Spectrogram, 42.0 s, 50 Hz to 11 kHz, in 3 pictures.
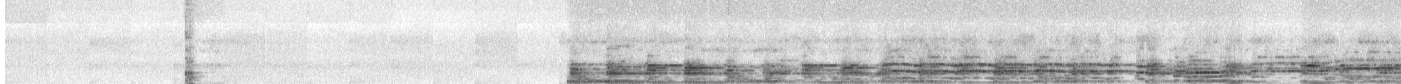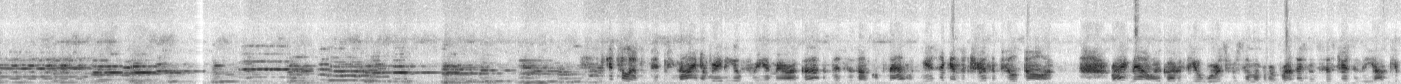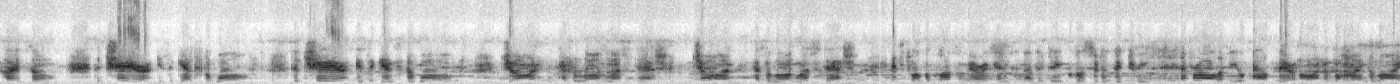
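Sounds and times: music: 5.6s - 22.2s, 31.4s - 42.0s
tinny voice over a radio: 20.0s - 42.0s.

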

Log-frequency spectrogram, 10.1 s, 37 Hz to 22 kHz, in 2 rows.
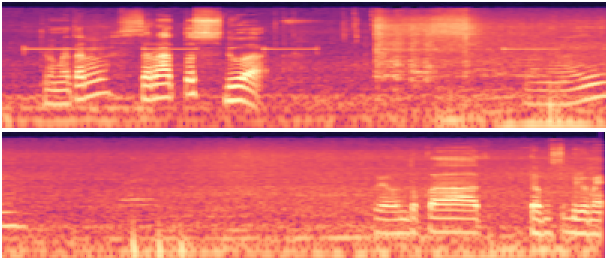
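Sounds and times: car engine starting and running: 0.0s - 10.0s.

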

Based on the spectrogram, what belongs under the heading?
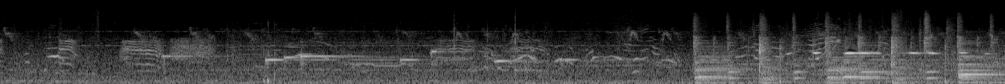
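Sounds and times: music melody: 6.8s - 10.0s.

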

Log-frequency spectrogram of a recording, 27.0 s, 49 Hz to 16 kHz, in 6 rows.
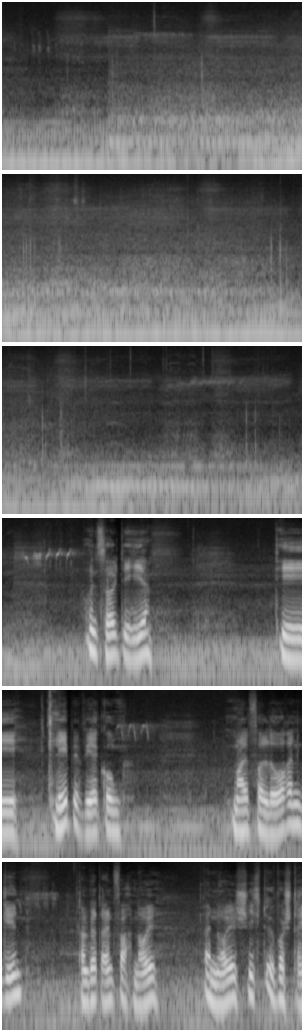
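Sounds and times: road traffic engine rumble: 0.0s - 27.0s.

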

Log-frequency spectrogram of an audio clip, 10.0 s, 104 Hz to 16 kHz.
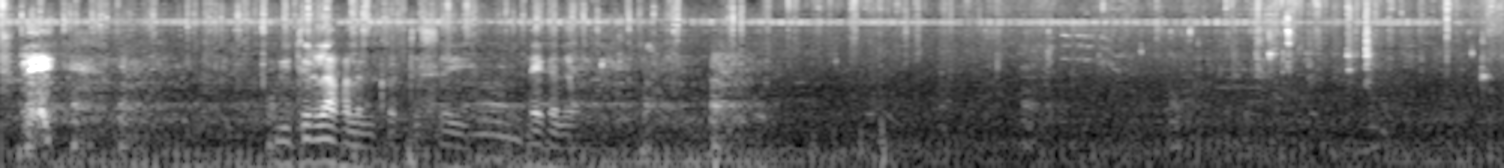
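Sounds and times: low steady rumble: 0.0s - 10.0s
faint water dripping: 5.2s - 10.0s
bamboo fish trap clicks and rustles: 7.6s - 10.0s.

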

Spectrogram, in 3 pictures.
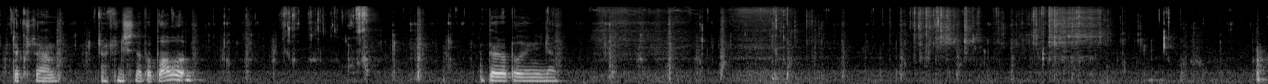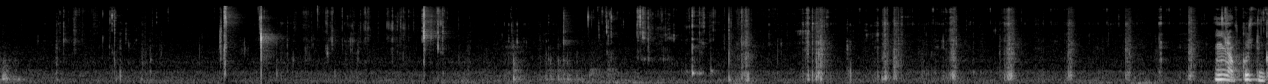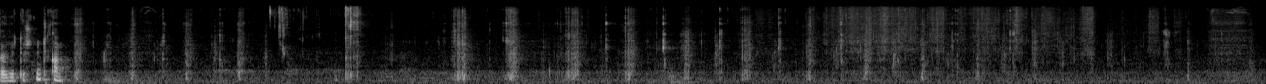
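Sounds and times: chewing crunchy potato chips: 1.8s - 4.8s, 5.5s - 12.3s, 14.9s - 17.2s, 18.6s - 24.9s, 26.0s - 37.4s.

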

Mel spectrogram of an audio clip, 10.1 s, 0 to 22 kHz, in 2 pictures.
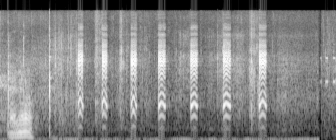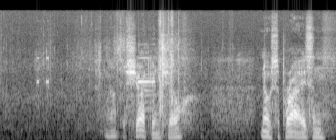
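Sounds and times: metal detector warbling tone: 7.1s - 7.6s
short high beeps: 7.1s - 7.6s.

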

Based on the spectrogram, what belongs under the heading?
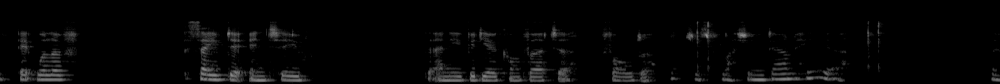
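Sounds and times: person speaking: 4.2s - 8.9s
computer mouse clicks: 6.9s - 7.3s, 8.6s - 9.0s.

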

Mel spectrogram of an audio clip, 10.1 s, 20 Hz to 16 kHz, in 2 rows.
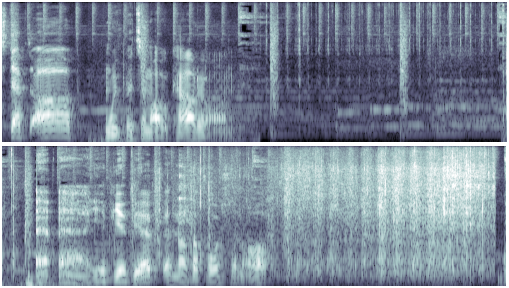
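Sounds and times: cornflakes pouring into a bowl: 6.2s - 10.0s.

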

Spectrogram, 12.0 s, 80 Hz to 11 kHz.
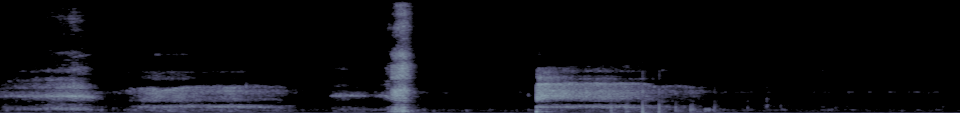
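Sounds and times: man breathing heavily: 0.0s - 5.2s
sharp burst of breath: 4.2s - 5.3s.

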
